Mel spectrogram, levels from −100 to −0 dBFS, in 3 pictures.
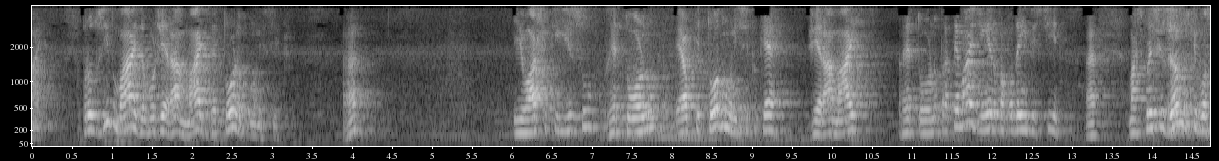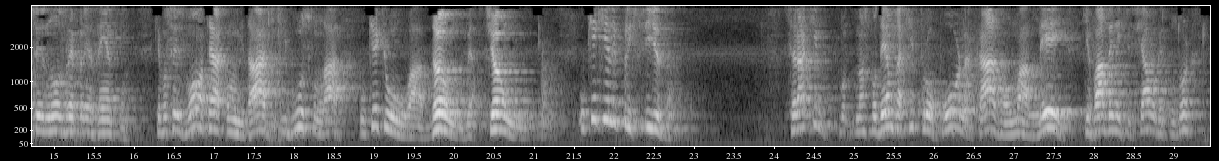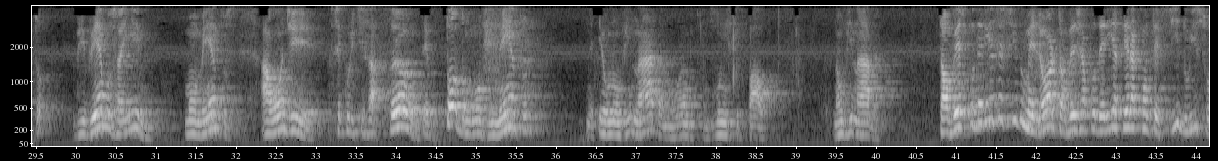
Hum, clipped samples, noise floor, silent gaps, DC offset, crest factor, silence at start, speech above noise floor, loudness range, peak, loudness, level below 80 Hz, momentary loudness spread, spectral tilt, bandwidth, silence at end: none; under 0.1%; -60 dBFS; none; under 0.1%; 24 dB; 0 s; 33 dB; 9 LU; -4 dBFS; -27 LUFS; -68 dBFS; 16 LU; -9 dB/octave; 4 kHz; 0 s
